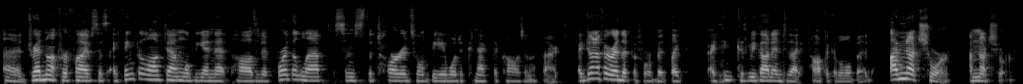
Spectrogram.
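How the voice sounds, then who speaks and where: Animated, rambling woman stream host. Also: fairly low pitch, fast, few pauses. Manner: animated, rambling, many restarts and self-corrections. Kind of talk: casual political chat. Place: lives in the UK.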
